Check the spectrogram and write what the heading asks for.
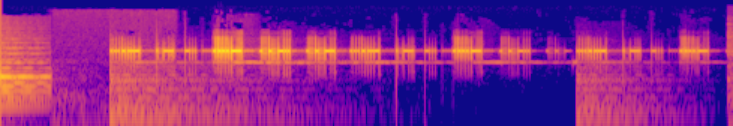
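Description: The tail of the intro music stops about half a second in. After a short gap comes a run of irregular electronic beeps at a steady pitch, short and longer tones in quick succession, lasting until the end.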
